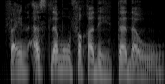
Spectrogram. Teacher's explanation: وكان آخر نطقنا واو ساكنة مفتوح ما قبلها، يعني حرف لين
